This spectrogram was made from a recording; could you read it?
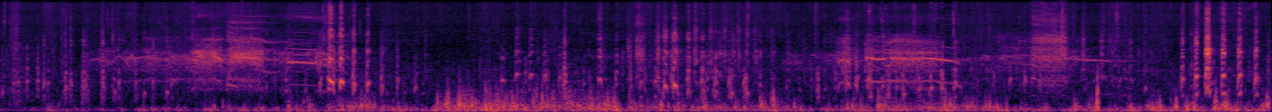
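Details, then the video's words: Rooster crowing amid a flock of chickens: two drawn-out, slightly wavering crows around two to three seconds and eight to ten seconds, with rapid clucking and heavy low rumbling noise throughout. "Wake up to the sound of chickens and roosters crowing"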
